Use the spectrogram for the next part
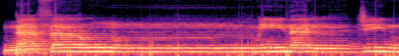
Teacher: جیم کو نون مشدد سے ملانا ہے، کیونکہ نون مشدد پر تشدید ہے۔ تشدید ہونے کی وجہ سے نون میں ایک الف کی مقدار غنہ کیا جائے گا۔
